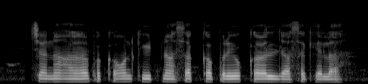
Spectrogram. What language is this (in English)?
Bhojpuri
